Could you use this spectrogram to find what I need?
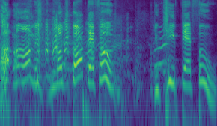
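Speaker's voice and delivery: loud, high telling-off; scolding inner voice. Acted.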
